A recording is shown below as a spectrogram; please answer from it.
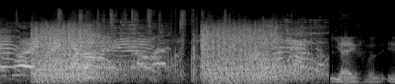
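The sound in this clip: Rifle gunfire from a shiny new gun, heard as two long, loud, dense bursts of rapid shots separated by a brief gap, then a quieter, uneven tail.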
